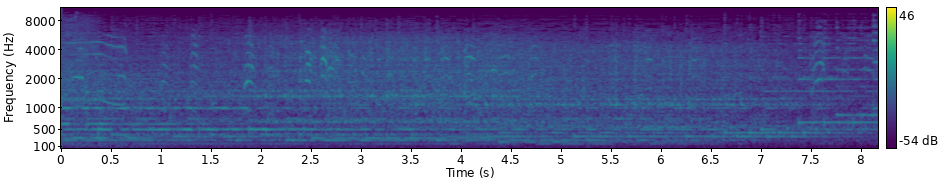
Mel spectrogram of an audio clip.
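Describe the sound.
Seabirds calling as they go after fish stunned by dolphins: many overlapping harsh, honking cries form a continuous, busy clamor for about eight seconds, with no speech.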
